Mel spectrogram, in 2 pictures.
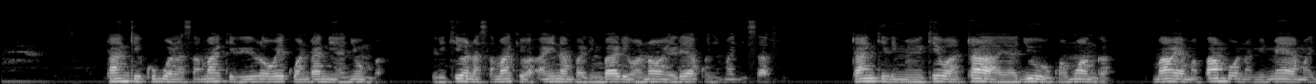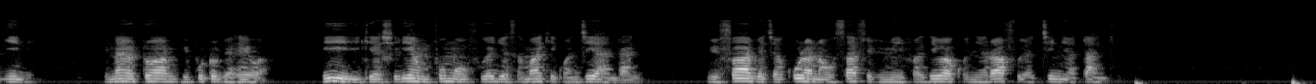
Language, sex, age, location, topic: Swahili, male, 18-24, Dar es Salaam, agriculture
